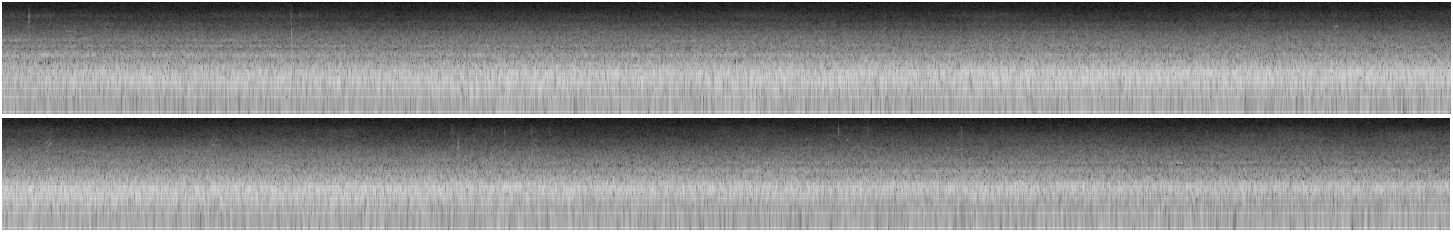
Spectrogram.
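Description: A train crossing a long steel truss railway bridge makes a steady rumble that swells slightly and then eases. A faint whine fades out in the first few seconds.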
